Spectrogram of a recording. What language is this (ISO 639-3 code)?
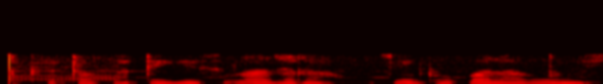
ori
